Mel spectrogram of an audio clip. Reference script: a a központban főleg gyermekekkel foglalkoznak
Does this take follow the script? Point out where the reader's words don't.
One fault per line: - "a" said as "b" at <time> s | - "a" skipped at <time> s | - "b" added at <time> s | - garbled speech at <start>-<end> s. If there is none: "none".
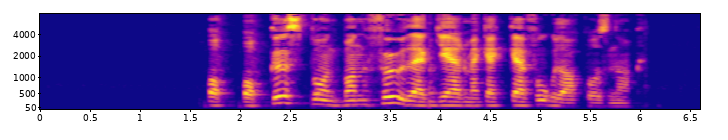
none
